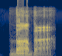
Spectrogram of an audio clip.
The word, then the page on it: barber: British English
